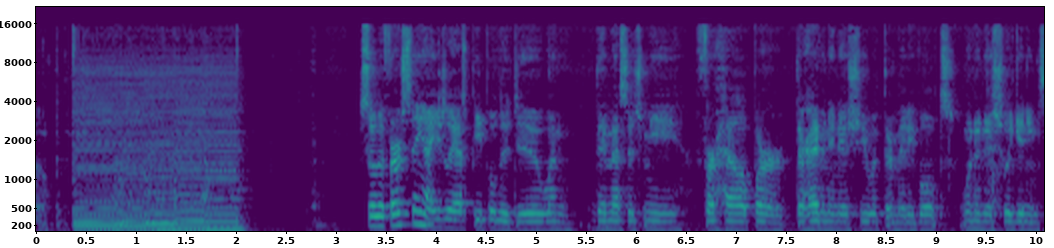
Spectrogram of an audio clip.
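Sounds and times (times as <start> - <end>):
analog synthesizer notes: 0.0 - 2.2.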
